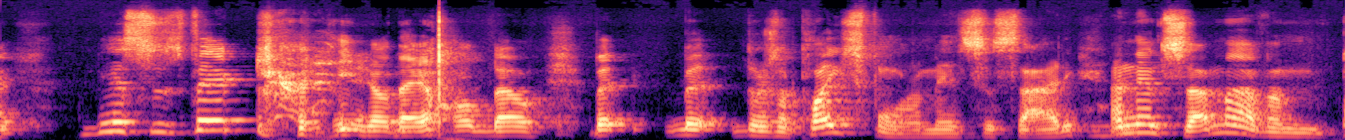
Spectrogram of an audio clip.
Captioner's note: laughs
